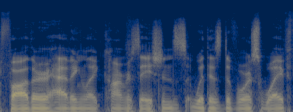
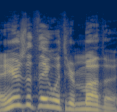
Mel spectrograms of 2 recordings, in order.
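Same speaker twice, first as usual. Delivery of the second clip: very loud, shrill, high-pitched yelling; 10 semitones higher, 9 dB louder than usual. Retelling a father yelling at his kid in the street: imitating a father yelling. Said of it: "yelling at his kid, going like".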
